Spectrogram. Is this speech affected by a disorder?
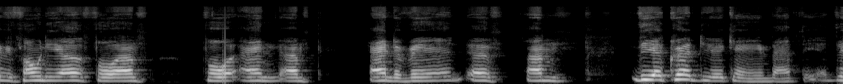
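Yes: cerebral palsy.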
